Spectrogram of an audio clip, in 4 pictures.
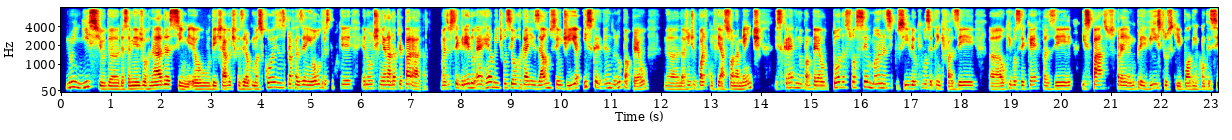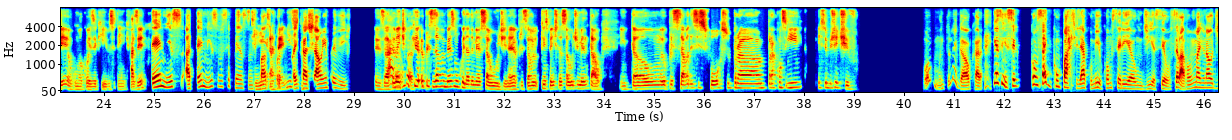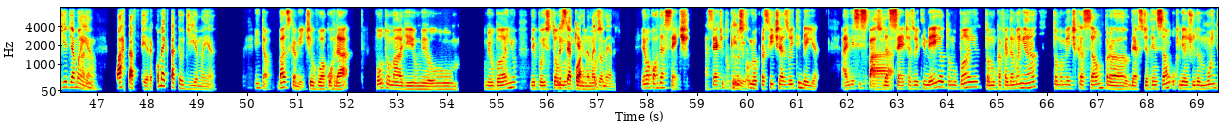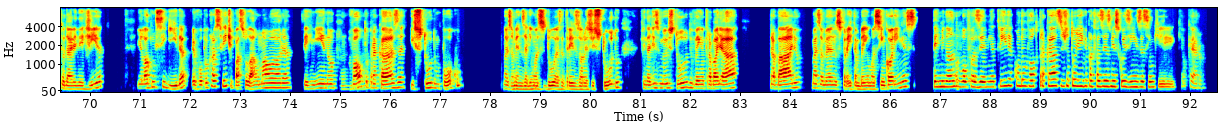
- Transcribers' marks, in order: none
- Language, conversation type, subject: Portuguese, podcast, Como você começou a cuidar melhor da sua saúde?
